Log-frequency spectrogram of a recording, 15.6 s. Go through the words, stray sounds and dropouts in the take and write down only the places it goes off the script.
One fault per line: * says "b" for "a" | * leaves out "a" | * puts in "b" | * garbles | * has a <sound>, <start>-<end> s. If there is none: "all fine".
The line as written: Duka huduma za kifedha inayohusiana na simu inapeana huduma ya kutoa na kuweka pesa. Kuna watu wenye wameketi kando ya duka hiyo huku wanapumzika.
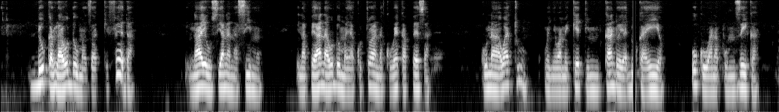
* puts in "la"
* has a dropout, 12.7-12.7 s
